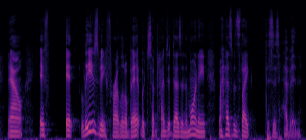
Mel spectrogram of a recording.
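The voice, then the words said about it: Slightly raspy voice. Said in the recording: “recovering like I am from a cold ... My voice, well, it's a little raspy.”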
